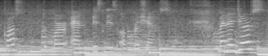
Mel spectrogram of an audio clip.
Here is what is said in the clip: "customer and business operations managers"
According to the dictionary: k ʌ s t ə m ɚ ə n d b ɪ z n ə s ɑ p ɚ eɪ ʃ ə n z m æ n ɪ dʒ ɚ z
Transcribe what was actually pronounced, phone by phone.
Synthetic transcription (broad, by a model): k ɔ s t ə m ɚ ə n b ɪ s n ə s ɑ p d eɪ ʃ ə n s m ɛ n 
